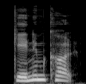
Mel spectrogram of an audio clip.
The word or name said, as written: gennemkold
